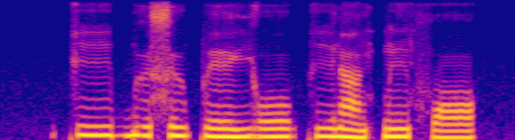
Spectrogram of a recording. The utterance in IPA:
k iː˦ ɓ ɨ˦ s ɨ˦ p eː˧ j oː˧ k i˧ ɾ ã˨ k͡p ĩ˦ f ɔ˧

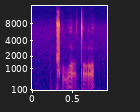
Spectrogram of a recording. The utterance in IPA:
ǁ o̰ w ḭ tˤ o̰

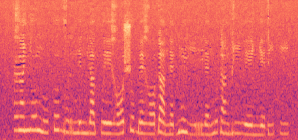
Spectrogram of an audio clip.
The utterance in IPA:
ɣ ã˦ ɲ oː˦ ŋ uː˨ p o˦ ɡ u˨ r n ɪ˨ ŋ j a˨ kʷ eː˨ ɣ ɔ˨˦ ʃ ʊ˦ b ɛ˨ ɣ ɔ˨ ɗ a˦˨ n ɛ˨ ɡ͡b ũ˦ j iː˨ r j ɛ˨ ŋ u˦ ɗ ã˦ ɡ͡b iː˦ β eː˨ ɲ e˨ ɗ i˨˦ p i˦

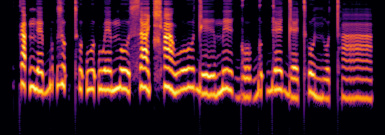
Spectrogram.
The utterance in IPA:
k ä˦ ʔ ŋ ɛ˨ b ʊ˦ ʔ z ʊ˦ ʔ tʰ ʊ˦ ʔ w ʊ˦ ʔ w ɛ˦ m o˦˨ ʊ̯ s ä˦˨ t͡ɕʰ ã˦˨ w o˦ ʊ̯ d e˨ ɪ̯ m e˦˨ ɪ̯ ɡ o˨ ɡ ʊ˦ ʔ ɡ ɛ˦ d ɛ˨ tʰ o˦˨ ɲ o˨ tʰ ã˦

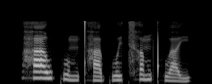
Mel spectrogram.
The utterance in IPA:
h aː˥ w kʷ ɐ˨ m t̪ʰ aː˨ kʷ ɐ˧ j t͡sʰ ɐ˥ m kʷʰ aː˨˩ j

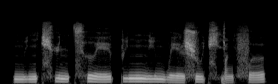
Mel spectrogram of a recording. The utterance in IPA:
m i˧˥ ŋ t͡ɕʰ y˥˧ n t͡sʰ ɹ̩˥˩ e˧˥ ɪ̯ p i˥ ŋ n̪ i˥ m w e˨˩ ɪ̯ ʂ u˥˩ t͡ɕʰ j ɑ˩ ŋ f ɤ˧˥

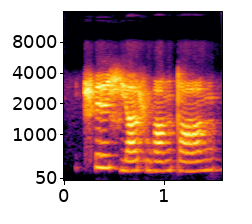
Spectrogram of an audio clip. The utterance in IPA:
ʈ͡ʂʰ e˥ ɪ̯ ɕ j ä˧˥ ʂ w ɑ˧˥ ŋ t̪ ɑ˧˥ ŋ

